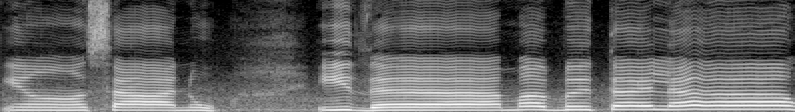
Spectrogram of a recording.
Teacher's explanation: انسانو میں اخفا ہوگا، نون کی آواز کو چھپائیں گے ، انسانو اذا مبتلاہ، مب یہاں پہ قلقلہ کریں گے، مبتلاہ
